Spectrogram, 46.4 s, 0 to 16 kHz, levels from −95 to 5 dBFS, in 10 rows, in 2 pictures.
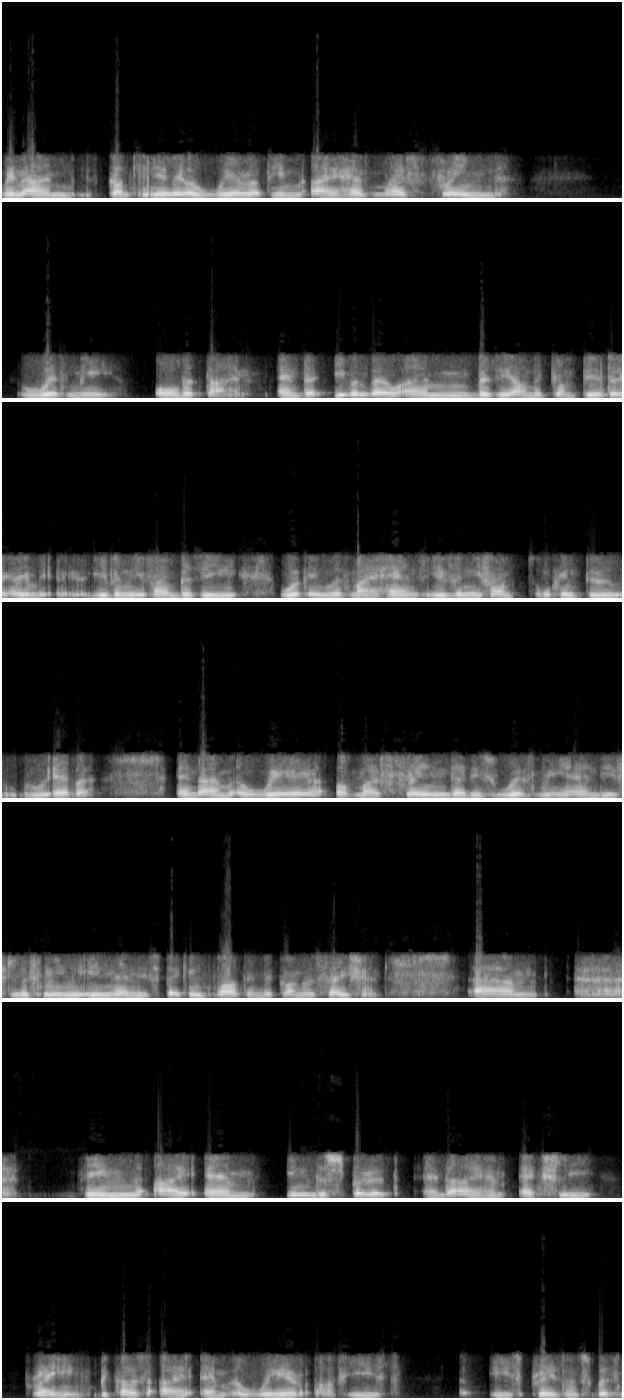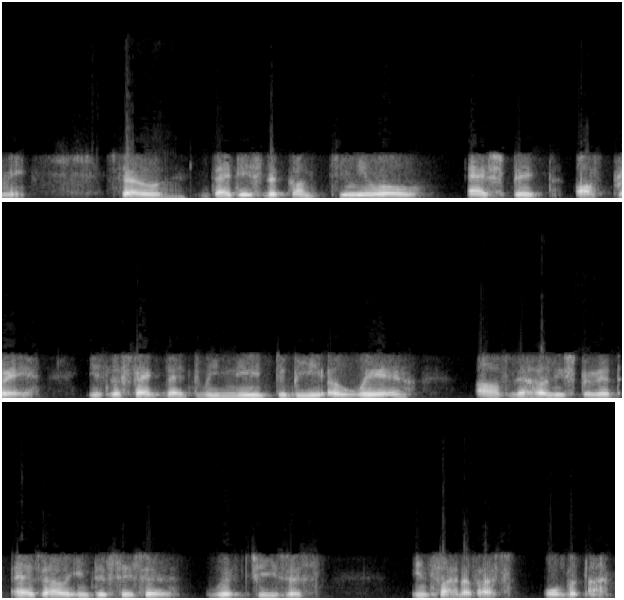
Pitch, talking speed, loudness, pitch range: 110 Hz, 145 wpm, -18 LUFS, 100-120 Hz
